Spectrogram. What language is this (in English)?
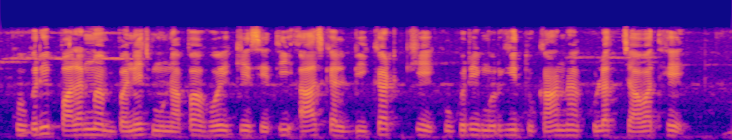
Chhattisgarhi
